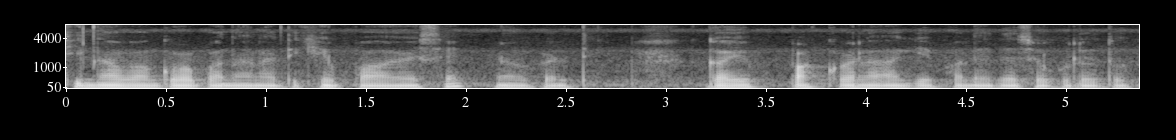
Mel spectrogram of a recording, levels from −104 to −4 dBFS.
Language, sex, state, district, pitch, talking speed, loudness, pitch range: Nagamese, male, Nagaland, Dimapur, 85 Hz, 165 wpm, -24 LUFS, 80-85 Hz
